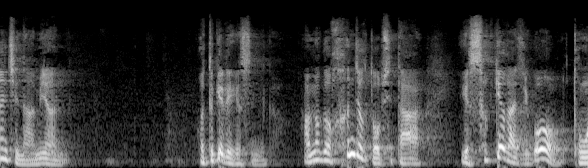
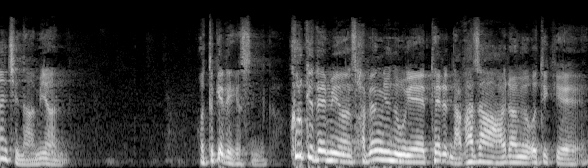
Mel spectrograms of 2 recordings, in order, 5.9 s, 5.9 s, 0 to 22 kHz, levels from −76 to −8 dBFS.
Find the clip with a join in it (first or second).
second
